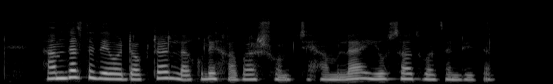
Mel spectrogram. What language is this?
Pashto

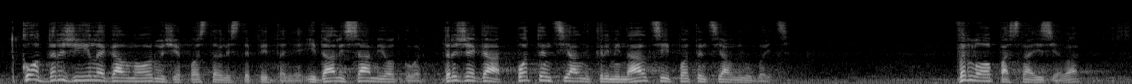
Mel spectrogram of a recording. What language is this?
Croatian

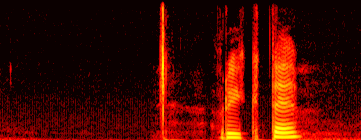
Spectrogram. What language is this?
Swedish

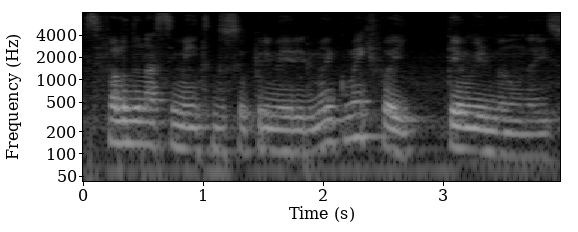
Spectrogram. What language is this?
Portuguese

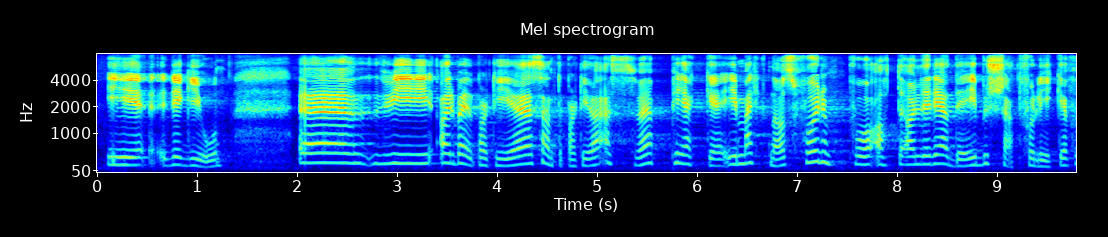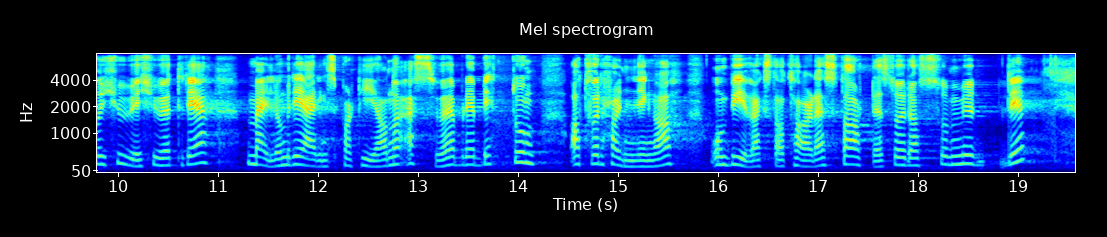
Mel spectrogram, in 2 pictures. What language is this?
Norwegian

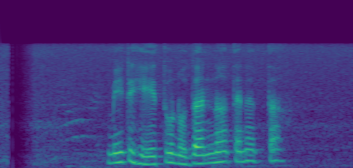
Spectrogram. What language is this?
Sinhala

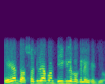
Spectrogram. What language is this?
Odia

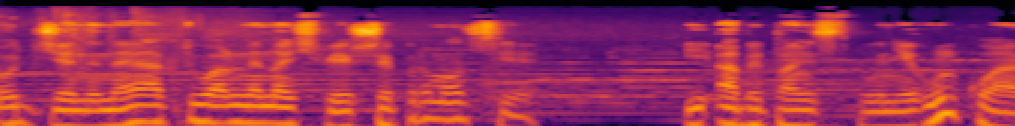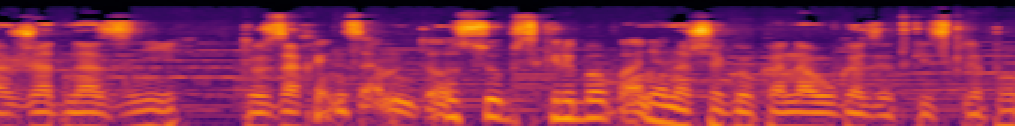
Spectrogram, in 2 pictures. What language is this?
Polish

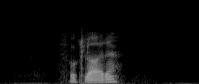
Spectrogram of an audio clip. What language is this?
Norwegian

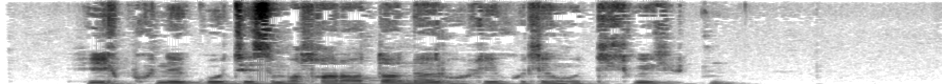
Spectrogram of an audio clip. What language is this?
Mongolian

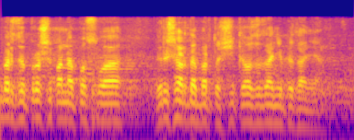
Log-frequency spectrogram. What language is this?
Polish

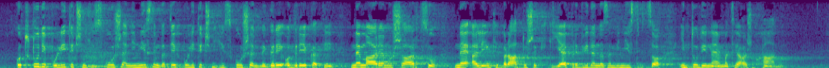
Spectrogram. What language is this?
Slovenian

